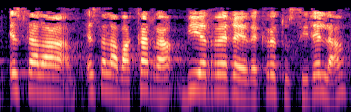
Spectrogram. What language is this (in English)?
Basque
